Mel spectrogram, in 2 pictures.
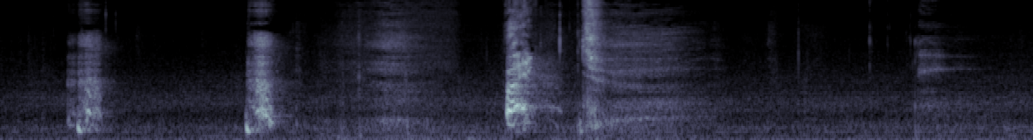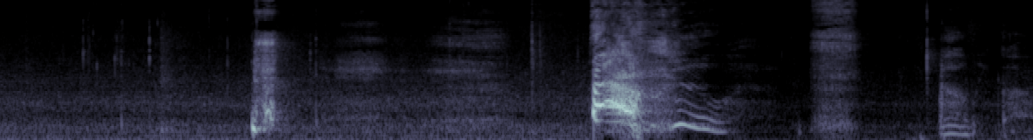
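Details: Person with bad allergies who needs to blow their nose: about five sharp, forceful sneezes, some in quick pairs, with sniffs and a groan between; repeated sneezing.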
